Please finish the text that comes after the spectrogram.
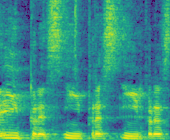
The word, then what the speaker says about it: Ypres: Ypres. Ah no, Ypres. Il Belgio è il Belgio francofono, sì. Scusate, l'ufficio pronuncia, ho sbagliato io. Fosse stato... Giuro, è Ypres.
